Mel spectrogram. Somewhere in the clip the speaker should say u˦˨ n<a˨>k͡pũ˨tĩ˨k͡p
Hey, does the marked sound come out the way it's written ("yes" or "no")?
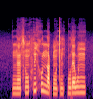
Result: yes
